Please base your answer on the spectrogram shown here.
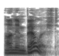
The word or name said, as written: unembellished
